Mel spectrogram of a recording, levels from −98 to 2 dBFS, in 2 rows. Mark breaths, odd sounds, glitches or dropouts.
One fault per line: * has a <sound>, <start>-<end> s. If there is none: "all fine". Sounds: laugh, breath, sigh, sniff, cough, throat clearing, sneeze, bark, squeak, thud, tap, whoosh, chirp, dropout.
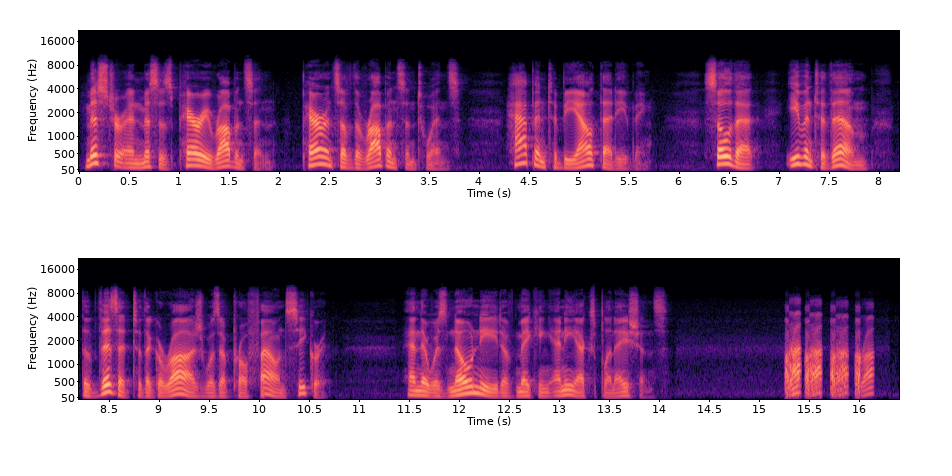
* has a laugh, 15.3-16.2 s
